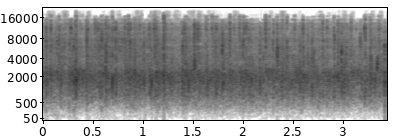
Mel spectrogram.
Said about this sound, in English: I'd like to give Coach Forbes a round of applause for all that he's done for this program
